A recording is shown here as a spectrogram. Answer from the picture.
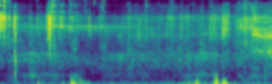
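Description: Footsteps on the forest floor: a few soft, irregular thuds with small crackles of dry leaves and twigs underfoot.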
